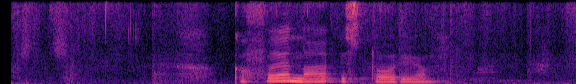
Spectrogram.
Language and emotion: Russian, neutral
